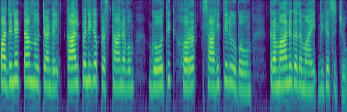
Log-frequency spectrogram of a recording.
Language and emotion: Malayalam, neutral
